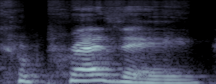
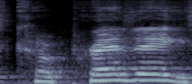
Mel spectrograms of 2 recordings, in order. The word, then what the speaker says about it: Caprese: mushrooms we're going to do that and it's pronounced capre I just looked it up on how to pronounce it it's capre skewers we have some more Tomatoes we got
